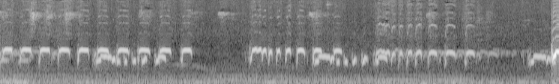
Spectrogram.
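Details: Local zebra doves answering each other: a crisp series of evenly spaced, clipped coos, a brief pause, then a further rolling phrase from another bird, ending in a loud burst.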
